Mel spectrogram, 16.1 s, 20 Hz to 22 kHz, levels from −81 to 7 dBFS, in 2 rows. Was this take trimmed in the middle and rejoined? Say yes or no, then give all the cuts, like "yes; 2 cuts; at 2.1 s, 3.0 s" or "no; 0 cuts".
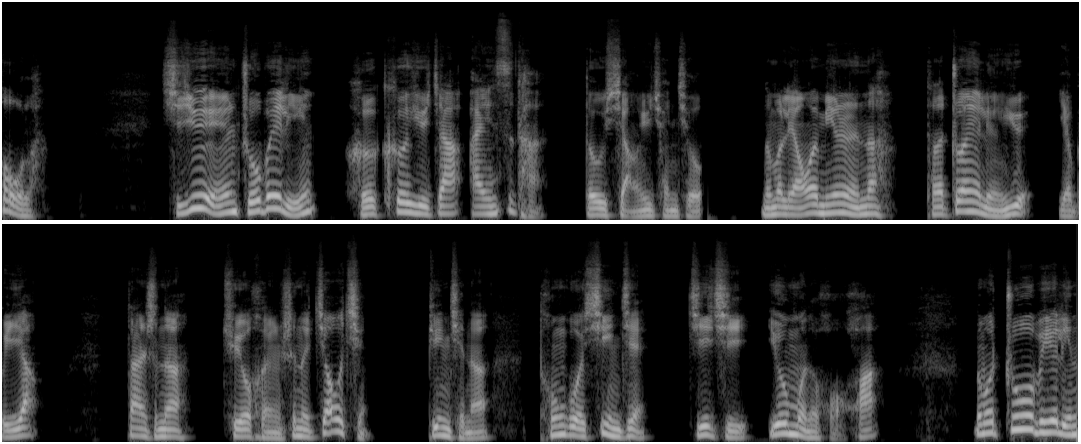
no; 0 cuts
